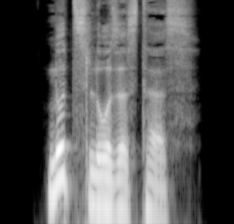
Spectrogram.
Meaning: strong/mixed nominative/accusative neuter singular superlative degree of nutzlos
- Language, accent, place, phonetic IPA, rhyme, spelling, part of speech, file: German, Germany, Berlin, [ˈnʊt͡sloːzəstəs], -ʊt͡sloːzəstəs, nutzlosestes, adjective, De-nutzlosestes.ogg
